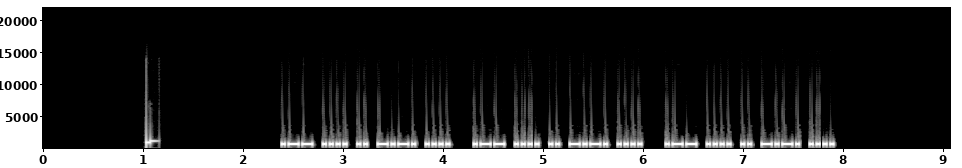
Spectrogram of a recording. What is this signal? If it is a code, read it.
Morse code, heard as a keyed tone, about 36 wpm, 700 Hz. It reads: WHICH WHICH WHICH
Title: Top 100 Words Repeated 35wpm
